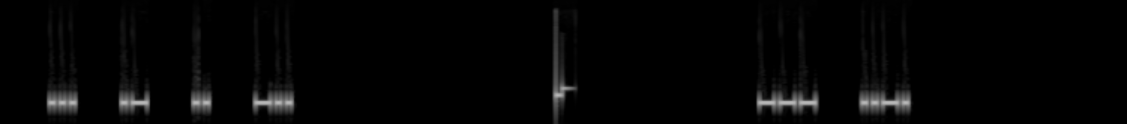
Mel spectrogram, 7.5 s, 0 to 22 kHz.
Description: Morse code, heard as a keyed tone, about 34 wpm, spaced as for 20 wpm, 690 Hz. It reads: SAID OF
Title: 3x Character Spacing - Top 100 Words - 35wpm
